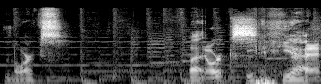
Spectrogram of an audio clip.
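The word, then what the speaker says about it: Gnorks: In the first Spyro game, you have to like run around defeating these enemies called Norks.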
